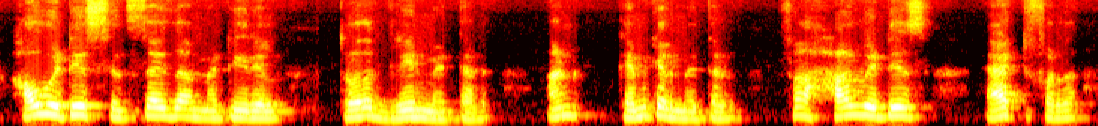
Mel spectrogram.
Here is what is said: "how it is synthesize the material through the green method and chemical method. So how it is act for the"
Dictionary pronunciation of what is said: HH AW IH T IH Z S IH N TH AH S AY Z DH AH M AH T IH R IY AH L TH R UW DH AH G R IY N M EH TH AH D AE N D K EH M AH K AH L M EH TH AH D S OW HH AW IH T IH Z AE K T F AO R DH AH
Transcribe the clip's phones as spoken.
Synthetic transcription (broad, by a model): HH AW IH T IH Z S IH N T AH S AY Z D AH M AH T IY R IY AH L T R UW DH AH G R IY N M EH T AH D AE N D K EH M AH K AH L M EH T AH D S OW HH AW IH T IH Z AE K T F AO R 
